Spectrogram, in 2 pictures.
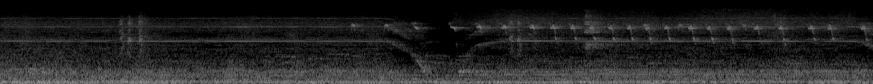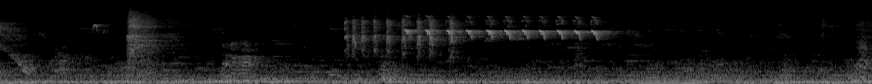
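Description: Small birds chirping: quick high chirps repeating several times a second in the first half, then a fast run of about ten repeated chirps in the second half, over a steady low background rumble.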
